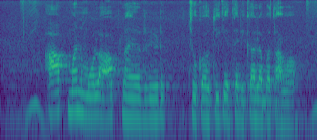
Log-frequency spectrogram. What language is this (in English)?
Chhattisgarhi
